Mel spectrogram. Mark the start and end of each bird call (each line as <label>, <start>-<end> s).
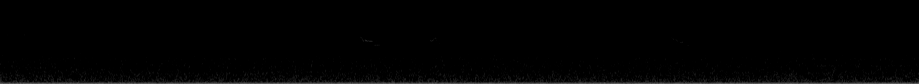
American Robin (Turdus migratorius), 2.5-9.2 s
